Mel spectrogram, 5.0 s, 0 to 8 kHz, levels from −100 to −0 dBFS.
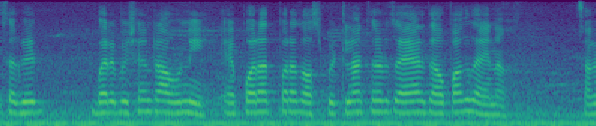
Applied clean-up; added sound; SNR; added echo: none; none; none; none.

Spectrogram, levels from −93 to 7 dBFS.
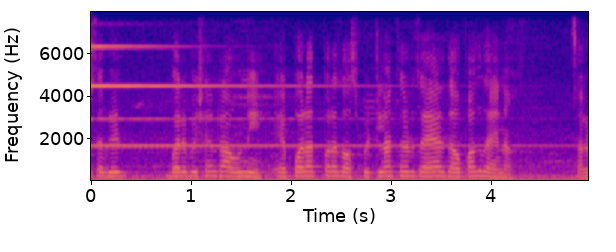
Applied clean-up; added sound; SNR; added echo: none; Chime; 6 dB; none.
